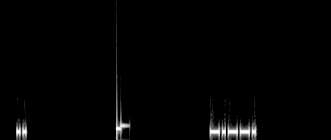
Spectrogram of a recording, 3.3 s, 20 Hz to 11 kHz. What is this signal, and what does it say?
Morse code, heard as a keyed tone, about 40 wpm, 700 Hz. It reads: I <KN>
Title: Single Character (Letter:Number:Punctuation:Prosign) Alt 40wpm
